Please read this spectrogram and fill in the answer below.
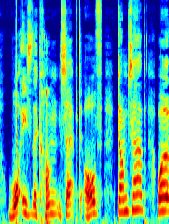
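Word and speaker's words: Dum's app: Now, please do not mispronunciate this. It's not Dumsap. He's not a Dumsap. He's a smart guy. Dumsap. Right? Dumsap. Dumsap. It's dum {apostrophe} s app. It's his app.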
